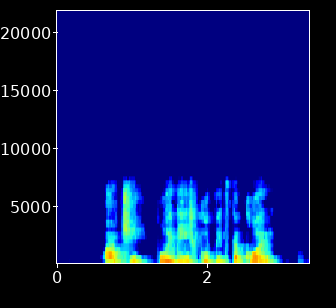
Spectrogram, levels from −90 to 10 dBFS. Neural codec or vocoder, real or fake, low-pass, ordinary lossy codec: codec, 16 kHz, 4 kbps, FreqCodec, larger model; fake; 7.2 kHz; none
